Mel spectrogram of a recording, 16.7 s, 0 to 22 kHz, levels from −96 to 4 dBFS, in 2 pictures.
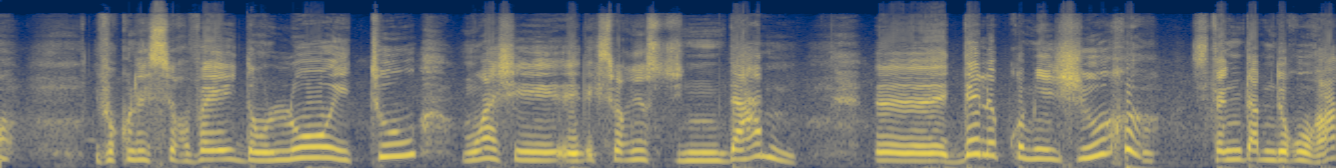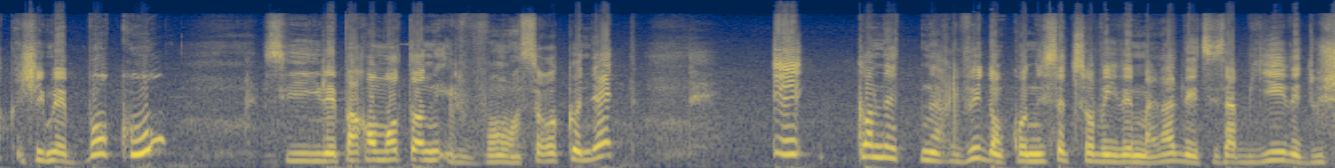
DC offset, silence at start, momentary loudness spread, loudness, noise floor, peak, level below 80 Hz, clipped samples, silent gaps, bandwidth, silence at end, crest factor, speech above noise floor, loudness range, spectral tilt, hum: under 0.1%; 0 s; 10 LU; -11 LUFS; -34 dBFS; 0 dBFS; -48 dBFS; 0.4%; none; 19.5 kHz; 0 s; 12 dB; 23 dB; 3 LU; -3 dB/octave; none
